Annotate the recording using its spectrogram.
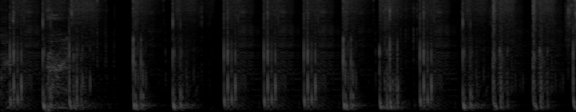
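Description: Footsteps thud steadily on wooden planks.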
